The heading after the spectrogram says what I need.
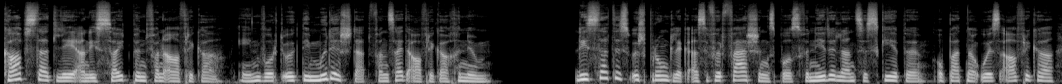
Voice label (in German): Lesung afrikaans; Coetzee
